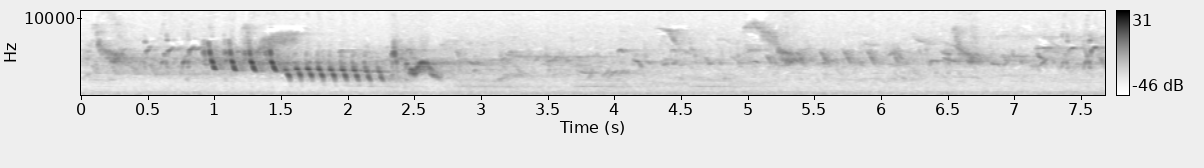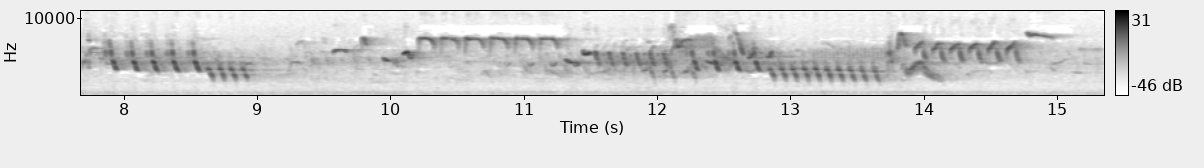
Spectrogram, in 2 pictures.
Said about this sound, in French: Tu te reposes en écoutant les bruits de la forêt, les oiseaux qui chantent, le vent qui souffle.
